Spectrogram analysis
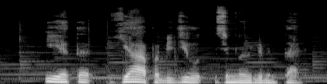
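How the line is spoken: Even, modest tone. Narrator (Russian): продолжал он ровным голосом, без тени хвастовства

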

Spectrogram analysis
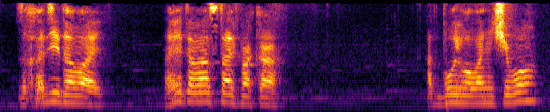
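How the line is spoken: Husky voice. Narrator (Russian): кто-то с хрипотцой проговорил

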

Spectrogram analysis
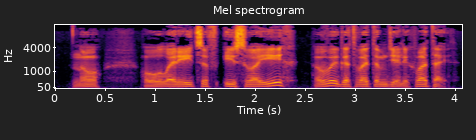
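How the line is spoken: Grumbling. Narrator (Russian): проворчал Никита Андреевич

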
